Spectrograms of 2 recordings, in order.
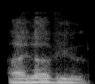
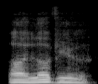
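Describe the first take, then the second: Both takes have the same delivery.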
